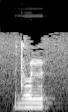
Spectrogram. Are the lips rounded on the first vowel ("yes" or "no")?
yes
